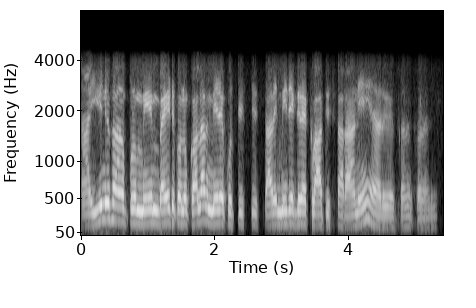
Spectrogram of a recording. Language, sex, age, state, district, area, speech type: Telugu, male, 18-30, Andhra Pradesh, Visakhapatnam, rural, conversation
